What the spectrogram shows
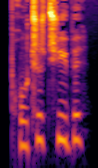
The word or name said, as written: prototype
